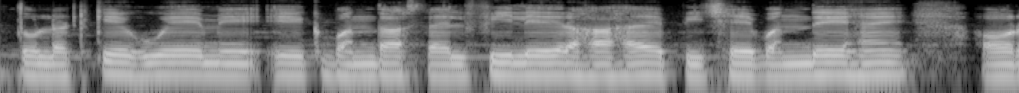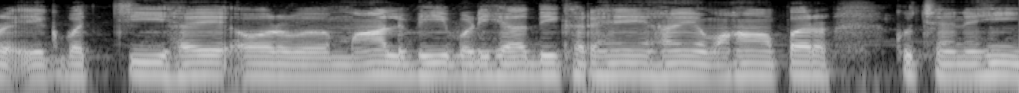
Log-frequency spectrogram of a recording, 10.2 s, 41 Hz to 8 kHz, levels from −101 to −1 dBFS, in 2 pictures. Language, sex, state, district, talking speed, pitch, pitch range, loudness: Chhattisgarhi, male, Chhattisgarh, Korba, 165 wpm, 110 Hz, 110-115 Hz, -28 LUFS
